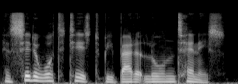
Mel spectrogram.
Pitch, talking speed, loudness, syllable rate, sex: 130 Hz, 250 wpm, -19 LUFS, 5.7 syllables/s, male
